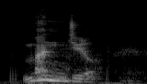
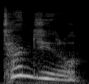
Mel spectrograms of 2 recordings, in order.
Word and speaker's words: Tanjiro: Manjiro. Tanjiro, it's Tanjiro.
